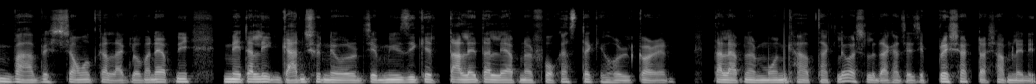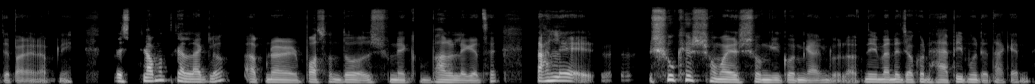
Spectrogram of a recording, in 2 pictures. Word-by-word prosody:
বাহ! 110 Hz, -4 st, +1 dB
বেশ 110 Hz, -2 st, -3 dB
চমৎকার 110 Hz, -1 st, -1 dB
লাগলো। 95 Hz, +2 st, -4 dB
মানে 110 Hz, +2 st, +2 dB
আপনি 130 Hz, +3 st, -1 dB, 0.5 s
মেটালিক 120 Hz, 0 st, +4 dB
গান 100 Hz, +3 st, +2 dB
শুনে 105 Hz, -4 st, +1 dB
ওর 100 Hz, 0 st, +1 dB, 0.2 s
যে 105 Hz, -, +2 dB
মিউজিকের 110 Hz, 0 st, +2 dB, 0.2 s
তালে, 110 Hz, 0 st, +4 dB
তালে 105 Hz, -2 st, +3 dB
আপনার 100 Hz, 0 st, -2 dB
ফোকাসটাকে 115 Hz, +2 st, -3 dB
hold 95 Hz, -1 st, -3 dB
করেন, 95 Hz, -1 st, -2 dB, 0.4 s
তাহলে 105 Hz, -2 st, +3 dB
আপনার 105 Hz, -1 st, 0 dB
মন 100 Hz, 0 st, +2 dB
খারাপ 100 Hz, -3 st, -4 dB
থাকলেও 105 Hz, +9 st, -3 dB
আসলে 110 Hz, -3 st, -4 dB
দেখা 95 Hz, +1 st, -3 dB
যায় 90 Hz, 0 st, -3 dB
যে 95 Hz, -, -4 dB
প্রেশারটা 130 Hz, -3 st, 0 dB
সামলে 95 Hz, -1 st, -2 dB
নিতে -, -, -5 dB
পারেন -, -, -4 dB
আপনি। -, -, -11 dB, 0.5 s
বেশ 150 Hz, -4 st, +4 dB, 0.2 s
চমৎকার 165 Hz, -2 st, +4 dB
লাগলো 120 Hz, +5 st, 0 dB, 0.4 s
আপনার 110 Hz, -1 st, +1 dB, 0.3 s
পছন্দ 110 Hz, -1 st, -1 dB, 0.4 s
শুনে 105 Hz, -1 st, 0 dB
খুব 100 Hz, -, -9 dB
ভালো 110 Hz, -2 st, +3 dB
লেগেছে। 100 Hz, +7 st, -2 dB, 0.4 s
তাহলে 170 Hz, +2 st, +6 dB, 0.4 s
উ -, -, -14 dB, 0.2 s
উ -, -, -12 dB
সুখের 210 Hz, -2 st, +4 dB
সময়ের 115 Hz, -7 st, +4 dB
সঙ্গী 105 Hz, -4 st, +2 dB
কোন 105 Hz, 0 st, +1 dB
গানগুলো? 100 Hz, +2 st, -4 dB
আপনি 120 Hz, -, -1 dB
মানে 110 Hz, +1 st, +3 dB
যখন 110 Hz, +1 st, -1 dB
হ্যাপি 105 Hz, +3 st, 0 dB
মুডে 100 Hz, -4 st, 0 dB
থাকেন -, -, -7 dB
110 Hz, 160 wpm, -25 LUFS, 100-120 Hz, 0.5 s, তাহলে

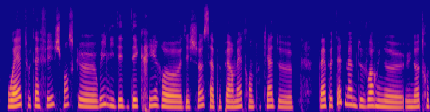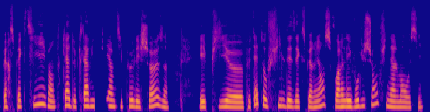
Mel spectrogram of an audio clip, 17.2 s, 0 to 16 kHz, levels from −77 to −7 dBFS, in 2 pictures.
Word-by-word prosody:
Ouais 205 Hz, +5 st, +7 dB
tout 230 Hz, -4 st, -9 dB
à 220 Hz, -1 st, +4 dB
fait, 235 Hz, +5 st, -3 dB
je -, -, -2 dB
pense 250 Hz, +2 st, -5 dB
que 200 Hz, -4 st, +1 dB
oui, 260 Hz, +4 st, 0 dB
l'idée 215 Hz, -1 st, +1 dB
d'écrire, 215 Hz, +4 st, 0 dB
heu, 185 Hz, -3 st, +4 dB
des 180 Hz, +1 st, -3 dB
choses, 215 Hz, +7 st, -3 dB
ça 195 Hz, -4 st, 0 dB
peut 180 Hz, 0 st, -9 dB
permettre 190 Hz, +3 st, 0 dB
en 185 Hz, -, -1 dB
tout 180 Hz, -, -19 dB
cas 205 Hz, -1 st, +2 dB
de, 180 Hz, -4 st, -3 dB, 0.5 s
bah, 210 Hz, +2 st, +4 dB
peut-être 230 Hz, +9 st, -2 dB
même 255 Hz, -4 st, +1 dB
de 215 Hz, 0 st, -2 dB
voir 220 Hz, +2 st, +3 dB
une, 195 Hz, -2 st, +1 dB
heu, 175 Hz, -2 st, 0 dB
une 185 Hz, 0 st, -1 dB
autre 200 Hz, +2 st, -2 dB
perspective, 205 Hz, +7 st, -1 dB
en 185 Hz, -1 st, +1 dB
tout 180 Hz, -, -18 dB
cas, 240 Hz, -1 st, +4 dB
de 190 Hz, -3 st, -3 dB
clarifier 210 Hz, +3 st, -1 dB
un 205 Hz, -, +2 dB
petit 195 Hz, 0 st, -9 dB
peu 205 Hz, +1 st, -1 dB
les 185 Hz, -2 st, +1 dB
choses. 200 Hz, +1 st, 0 dB, 0.7 s
Et 180 Hz, 0 st, +4 dB
puis, 190 Hz, 0 st, -1 dB
heu, 175 Hz, -1 st, +5 dB
peut-être 180 Hz, +2 st, -2 dB
au 220 Hz, -, +3 dB
fil 220 Hz, +2 st, -5 dB
des 195 Hz, -2 st, +2 dB
expériences, 185 Hz, +5 st, -2 dB
voir 190 Hz, -1 st, +4 dB
l'évolution, 205 Hz, -, +1 dB
finalement, 180 Hz, -7 st, -1 dB
aussi. 170 Hz, 0 st, -7 dB
195 Hz, 180 wpm, -29 LUFS, 185-220 Hz, 0.7 s, Ouais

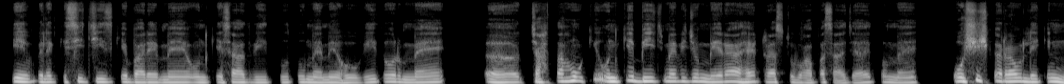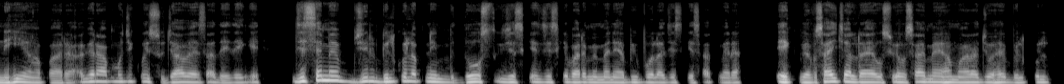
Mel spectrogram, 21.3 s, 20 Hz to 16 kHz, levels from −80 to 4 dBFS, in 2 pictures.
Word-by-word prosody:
कि 150 Hz, -2 st, +6 dB
पहले 135 Hz, -3 st, -1 dB
किसी 130 Hz, +3 st, -3 dB
चीज़ 130 Hz, 0 st, -2 dB
के 135 Hz, -, 0 dB
बारे 115 Hz, 0 st, +2 dB
में 115 Hz, 0 st, 0 dB
उनके 115 Hz, +1 st, -2 dB
साथ 120 Hz, +1 st, 0 dB
भी 115 Hz, 0 st, -4 dB
तू-तू 120 Hz, +2 st, -6 dB
मैं-मैं 115 Hz, 0 st, +1 dB
हो 105 Hz, 0 st, 0 dB
गई 120 Hz, +5 st, -2 dB
तो 145 Hz, +1 st, -5 dB
और 140 Hz, -, +2 dB, 0.2 s
मैं 125 Hz, +3 st, 0 dB
अ, 120 Hz, -3 st, -2 dB
चाहता 125 Hz, +6 st, 0 dB
हूँ 180 Hz, -1 st, +5 dB
कि -, -, -7 dB
उनके 155 Hz, +5 st, +4 dB
बीच 165 Hz, -2 st, +1 dB
में 160 Hz, -1 st, +2 dB
भी 160 Hz, -, -1 dB
जो 155 Hz, -, +2 dB
मेरा 140 Hz, +1 st, +2 dB
है 130 Hz, +2 st, +2 dB
ट्रस्ट 130 Hz, -2 st, -4 dB
वापस 105 Hz, +1 st, -5 dB
आ 90 Hz, -, -4 dB
जाए 105 Hz, +4 st, -3 dB
तो 130 Hz, -1 st, -11 dB
मैं 105 Hz, +2 st, -3 dB, 0.4 s
कोशिश 165 Hz, +4 st, +4 dB
कर 165 Hz, -, +1 dB
रहा 150 Hz, +1 st, +6 dB
हूँ 155 Hz, -, +4 dB
लेकिन 140 Hz, +2 st, +1 dB
नहीं 120 Hz, +6 st, +3 dB
आ 110 Hz, -3 st, -2 dB
पा 100 Hz, -2 st, -6 dB
रहा। 95 Hz, 0 st, -6 dB
अगर 150 Hz, +3 st, 0 dB
आप 145 Hz, -1 st, 0 dB
मुझे 145 Hz, 0 st, -3 dB
कोई 150 Hz, -1 st, -5 dB
सुझाव 120 Hz, +4 st, -1 dB
ऐसा 115 Hz, -1 st, -3 dB
दे 95 Hz, -, -3 dB
देंगे, 105 Hz, +3 st, -6 dB, 0.4 s
जिससे 165 Hz, +6 st, +5 dB
मैं 195 Hz, -1 st, +7 dB
जिल 160 Hz, +5 st, +1 dB
बिल्कुल 155 Hz, +3 st, +2 dB
अपनी 155 Hz, -2 st, +1 dB
ब 120 Hz, -5 st, -2 dB
दोस्त 135 Hz, +5 st, +2 dB
जिसके 125 Hz, -1 st, -2 dB
जिसके 125 Hz, 0 st, -4 dB
बारे 120 Hz, 0 st, 0 dB
में 120 Hz, -, 0 dB
मैंने 115 Hz, 0 st, -1 dB
अभी 110 Hz, +2 st, -2 dB
बोला 110 Hz, -1 st, -1 dB
जिसके 100 Hz, -2 st, -8 dB
साथ 95 Hz, -, -9 dB
मेरा 105 Hz, 0 st, -4 dB, 0.4 s
एक 120 Hz, 0 st, +4 dB
व्यवसाय 115 Hz, +7 st, +3 dB
चल 145 Hz, -3 st, +3 dB
रहा 120 Hz, 0 st, +2 dB
है, 120 Hz, -, +3 dB
उस 110 Hz, -2 st, -2 dB
व्यवसाय 125 Hz, +2 st, +1 dB
में 130 Hz, -1 st, +1 dB
हमारा 115 Hz, -1 st, +2 dB
जो 115 Hz, -, +1 dB
है 115 Hz, +1 st, +1 dB
बिल्कुल 120 Hz, +3 st, -4 dB
125 Hz, 225 wpm, -22 LUFS, 115-145 Hz, 0.4 s, मैं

